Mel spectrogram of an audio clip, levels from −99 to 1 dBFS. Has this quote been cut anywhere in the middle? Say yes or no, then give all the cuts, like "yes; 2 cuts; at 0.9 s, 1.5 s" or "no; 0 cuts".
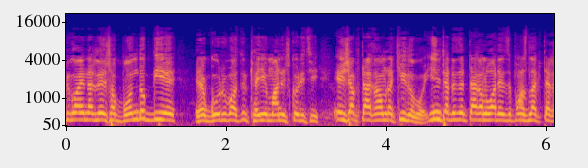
no; 0 cuts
